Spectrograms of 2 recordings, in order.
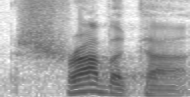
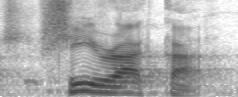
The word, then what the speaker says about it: shravaka: monk okay it doesn't it's pronounced it's shravaka not sriracha you you like sriracha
